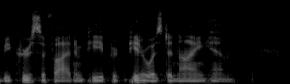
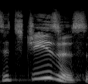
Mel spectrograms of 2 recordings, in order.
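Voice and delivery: high, loud cry of recognition; excited shout; 14 semitones higher, 8 dB louder, slower than usual. Retold or imitated. Somebody in the boat recognises Jesus, excited shout. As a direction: call out the news to the whole boat.

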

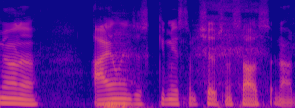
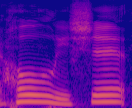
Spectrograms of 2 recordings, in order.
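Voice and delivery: slow amazed; 6 semitones higher, much slower than usual. Retold or imitated. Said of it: "I was like".

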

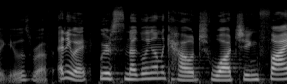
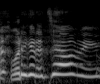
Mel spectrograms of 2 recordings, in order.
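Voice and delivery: high, anxious, laughing question; mock panic; 11 semitones higher, 4 dB louder, faster than usual. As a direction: squeak it out half-panicked. Panicking before I love you.

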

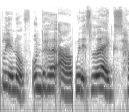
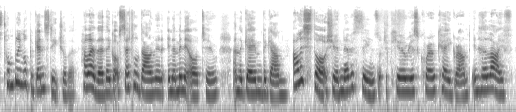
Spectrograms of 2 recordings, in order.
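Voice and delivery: usual speaking voice

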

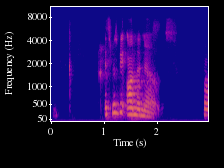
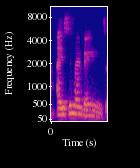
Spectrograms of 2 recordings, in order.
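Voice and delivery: bimbo voice; 3 semitones higher, 6 dB louder than usual. Acted. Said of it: "The bimbo voice?".

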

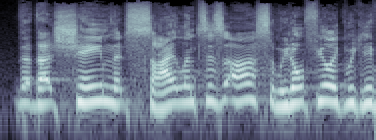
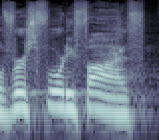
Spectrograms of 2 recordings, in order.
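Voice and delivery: ordinary delivery

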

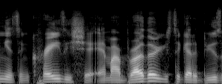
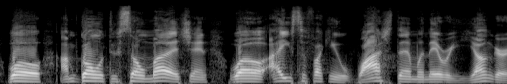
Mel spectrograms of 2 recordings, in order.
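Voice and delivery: louder, higher imitation of an aggrieved sister; mock complaining; 4 semitones higher, 6 dB louder, slower than usual. Sister holding her hardships over mom, mock complaining. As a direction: protest loudly, as if putting on her grievance.

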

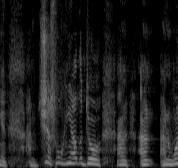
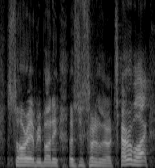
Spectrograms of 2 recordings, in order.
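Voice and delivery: loud, low-pitched blurting to a crowd; mock public announcement; 5 semitones lower, 8 dB louder than usual. Pastor imagining unloading on wedding guests, loud mock announcement. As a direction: boom out a mock apology.

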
